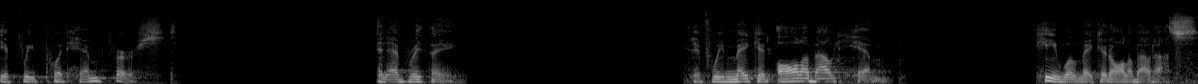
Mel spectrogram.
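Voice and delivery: slow, measured, deliberately unhurried delivery. Addressing listeners in this country and others, intentionally slowed-down speech. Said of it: "I intentionally slowed down my voice and my speech".

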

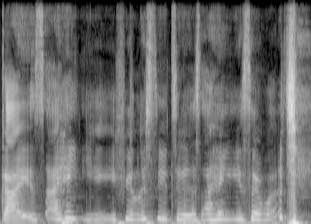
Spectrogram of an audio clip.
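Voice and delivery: high voice, talking through real tears. Speaking to her friends who are listening, crying. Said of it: "I'm actually crying".

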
